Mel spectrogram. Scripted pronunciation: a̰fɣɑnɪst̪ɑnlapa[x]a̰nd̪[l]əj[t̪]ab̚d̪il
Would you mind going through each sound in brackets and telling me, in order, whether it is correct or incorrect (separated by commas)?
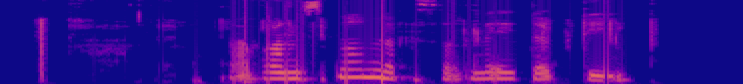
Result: incorrect, correct, correct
